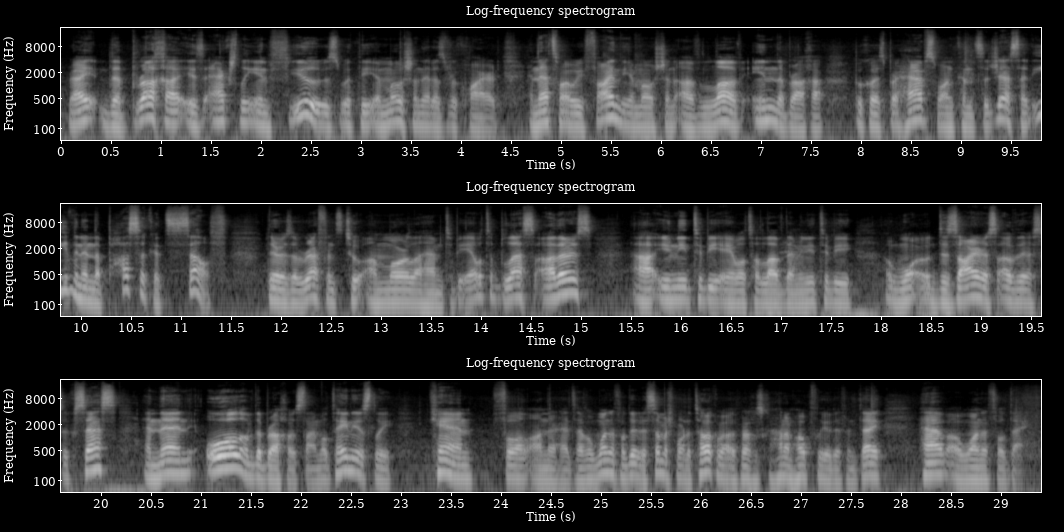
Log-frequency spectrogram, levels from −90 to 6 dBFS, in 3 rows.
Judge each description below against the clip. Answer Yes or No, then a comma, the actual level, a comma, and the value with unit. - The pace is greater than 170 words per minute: Yes, average, 200 wpm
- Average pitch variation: Yes, average, 4.1 semitones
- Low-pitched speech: Yes, low, 115 Hz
